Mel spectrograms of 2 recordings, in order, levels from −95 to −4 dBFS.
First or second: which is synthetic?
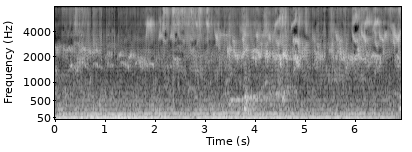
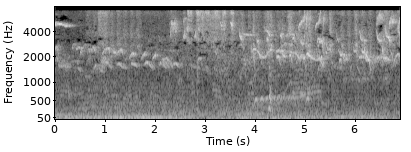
first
